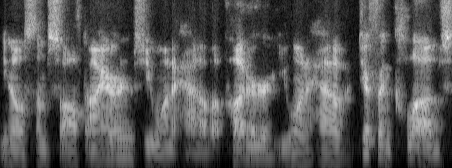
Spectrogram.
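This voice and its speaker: Speaking at a moderate pace, the man barely pauses at all. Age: 60s. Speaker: pickleball pro and coach. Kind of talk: casual interview. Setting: podcast.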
